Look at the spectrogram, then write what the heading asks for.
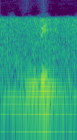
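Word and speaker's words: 理: And that is a word which originally meant the markings in jade, the grain in wood, or the fiber in muscle, and it's pronounced li.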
